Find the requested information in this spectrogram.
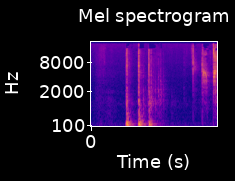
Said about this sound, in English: Sorry, hammering on the desk, I realised was probably quite loud.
